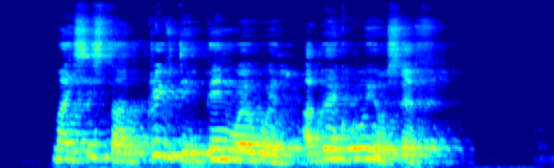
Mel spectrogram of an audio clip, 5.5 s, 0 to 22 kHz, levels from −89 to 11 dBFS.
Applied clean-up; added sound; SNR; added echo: none; none; none; reverberation time 0.9 s.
